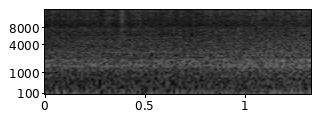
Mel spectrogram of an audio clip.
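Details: Truck idling after fuel filter replacement, primed three times before starting, odometer 350,677, no leaks; steady even low rumble with no misses, knocks or hunting, healthy idle.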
